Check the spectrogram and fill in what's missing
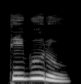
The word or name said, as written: ದಿಗರು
